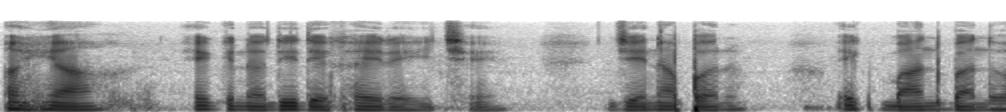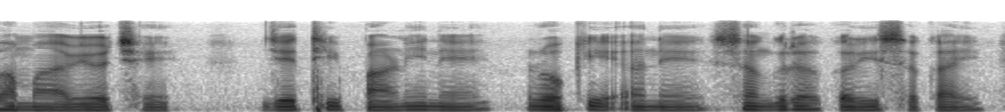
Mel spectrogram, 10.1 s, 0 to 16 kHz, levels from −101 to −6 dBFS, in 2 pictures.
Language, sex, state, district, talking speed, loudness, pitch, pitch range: Gujarati, male, Gujarat, Valsad, 120 wpm, -23 LUFS, 95 Hz, 95-105 Hz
